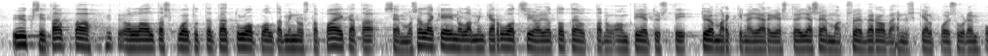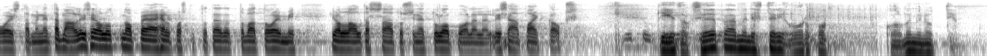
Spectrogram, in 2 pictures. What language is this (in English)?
Finnish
